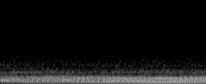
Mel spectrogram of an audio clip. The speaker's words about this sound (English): are you serious? It should be illegal to have cars that loud. Do y'all hear that? Oh my gosh, sorry.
